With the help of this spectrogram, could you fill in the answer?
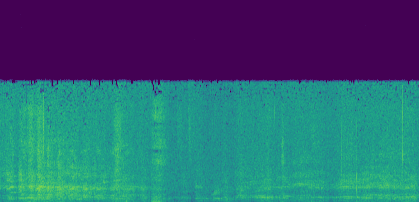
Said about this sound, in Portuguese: As ovelhas estão chamando os pastores.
